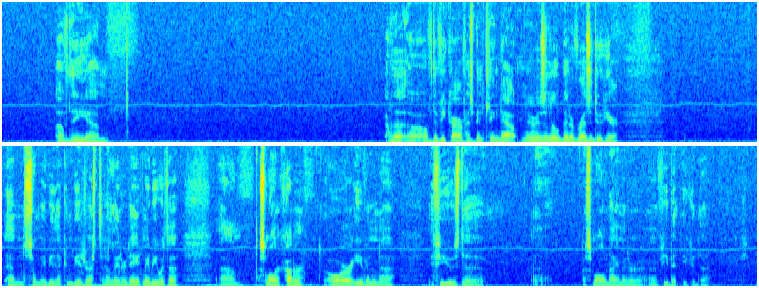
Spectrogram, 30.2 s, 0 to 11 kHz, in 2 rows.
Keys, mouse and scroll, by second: 4.7-7.1 scroll down 1, 7.1-8.1 scroll down 2, 8.1-9.1 scroll up 1, 9.8-10.6 scroll up 2, 10.6-11.2 scroll up 2, 12.1-13.9 scroll down 2, 13.9-14.2 scroll down 2, 15.5 middle click, 15.5-15.9 scroll down 2, 15.9 middle click, 15.9-19.6 scroll up 4, 19.6 scroll up 1, 24.9 scroll down 2.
